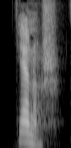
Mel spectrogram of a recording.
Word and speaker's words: Janusz: Janosch. – Janusz. Janusz Korczak. Ach so, Janusz oder Janosch? Janusz. Janusz, Entschuldigung. – Glaube ich, oh Gott, ich hoffe es jetzt.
